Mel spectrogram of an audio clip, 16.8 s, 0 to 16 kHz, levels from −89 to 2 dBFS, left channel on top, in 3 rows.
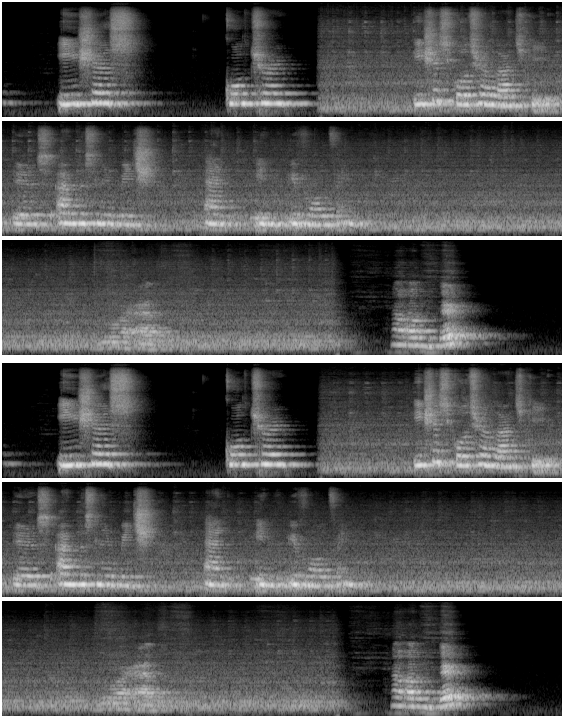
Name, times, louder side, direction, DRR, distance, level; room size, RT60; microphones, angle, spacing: voice 1, 0.6-1.3 2.2-2.8 4.1-7.2 7.6-9.2, right 1 dB, 10° right, 0 dB, 0.4 m, -20 dB
sound 1, 3.1-14.5, left 1 dB, 60° left, 1.0 m, -36 dB
voice 2, 12.1-13.4 13.7-13.8 15.1-15.7, right 1 dB, 50° right, -4 dB, 0.7 m, -25 dB
3.9 x 2.3 x 3.6 m, 0.66 s
head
